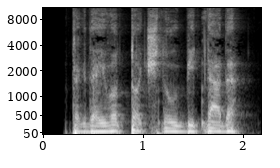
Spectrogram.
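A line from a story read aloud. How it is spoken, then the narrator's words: Disappointed grumble. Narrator (Russian): буркнул Генрих, который, несомненно, был крайне разочарован нашим поведением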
